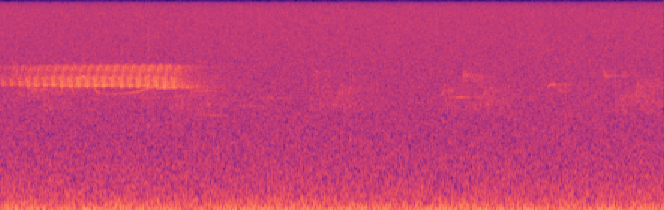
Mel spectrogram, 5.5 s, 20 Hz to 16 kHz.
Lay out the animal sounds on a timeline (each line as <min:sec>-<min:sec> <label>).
0:00.0-0:01.6 Pine Warbler (Setophaga pinus)
0:00.0-0:05.5 Red-eyed Vireo (Vireo olivaceus)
